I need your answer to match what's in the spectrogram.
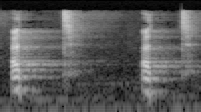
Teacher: أما هذه الكاف فهي شديدة ينحبس عندها الصوت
